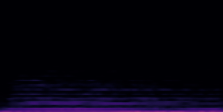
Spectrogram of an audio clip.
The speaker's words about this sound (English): Do we have a bus that drives around our neighborhood and honks? Don't know what that is. I think it says church bus or something like that.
